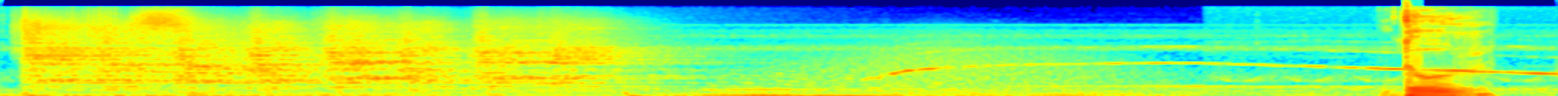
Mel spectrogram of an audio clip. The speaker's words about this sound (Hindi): police का siren सुनाई दे रहा था लेकिन वो मेरे पास नहीं आ रहे थे वो कहीं और जा रहे थे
